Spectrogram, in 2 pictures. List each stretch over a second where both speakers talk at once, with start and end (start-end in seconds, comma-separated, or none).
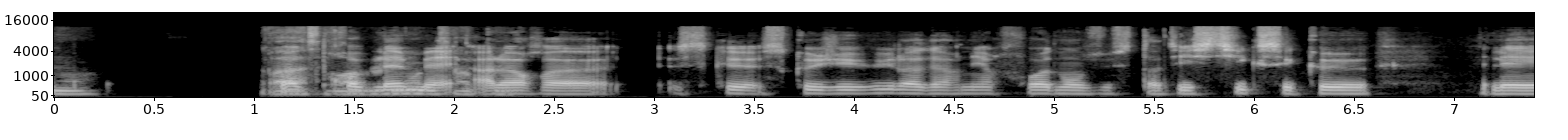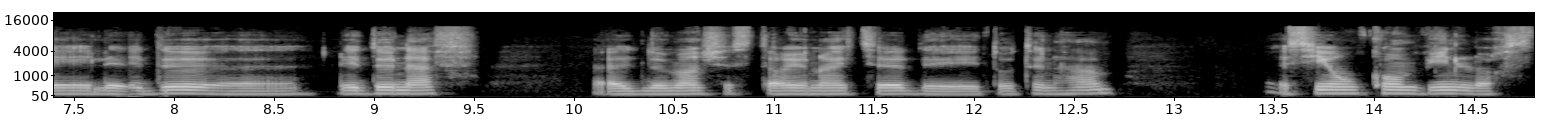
1.1-2.3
